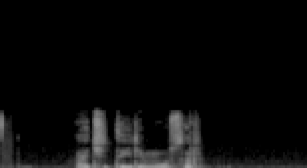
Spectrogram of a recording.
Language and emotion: Russian, neutral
